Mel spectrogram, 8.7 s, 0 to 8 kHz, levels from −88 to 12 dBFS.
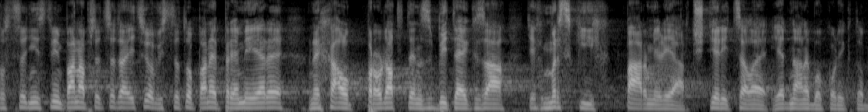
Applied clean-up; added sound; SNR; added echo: none; none; none; none.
